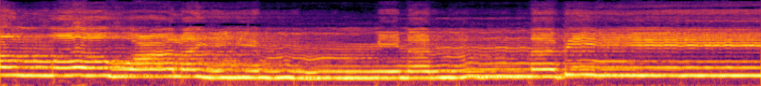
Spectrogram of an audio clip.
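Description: A man's melodic Quran recitation (tilawah), one voice drawing out a long ornamented phrase: the pitch steps down about a second in, wavers low, and climbs back up about four seconds in.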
